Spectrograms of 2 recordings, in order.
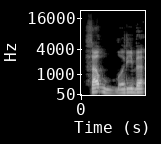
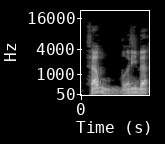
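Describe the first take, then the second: The two takes are said the same way.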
